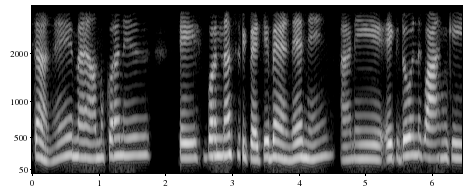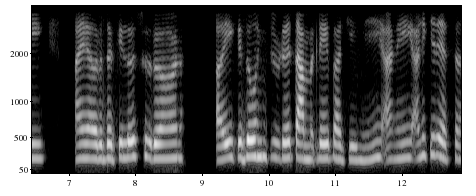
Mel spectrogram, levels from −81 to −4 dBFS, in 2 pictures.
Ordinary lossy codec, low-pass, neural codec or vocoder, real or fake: none; 3.6 kHz; codec, 16 kHz, about 1 kbps, DyCAST, with the encoder's durations; fake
